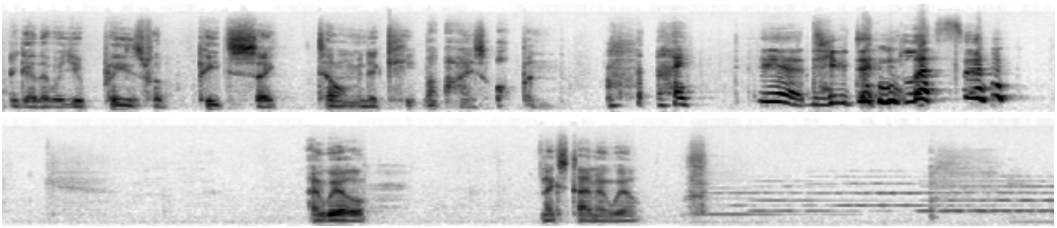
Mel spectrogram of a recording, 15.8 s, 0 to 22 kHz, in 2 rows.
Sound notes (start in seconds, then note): 4.6 laughing; 12.9 tranquil music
